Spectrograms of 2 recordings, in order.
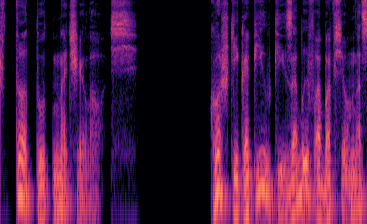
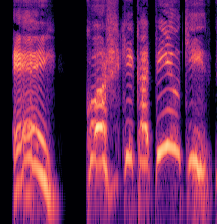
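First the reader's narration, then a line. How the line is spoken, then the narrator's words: Furious yell. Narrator (Russian): в ярости завопила госпожа Жадность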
